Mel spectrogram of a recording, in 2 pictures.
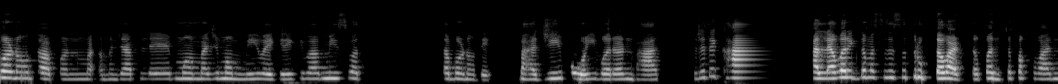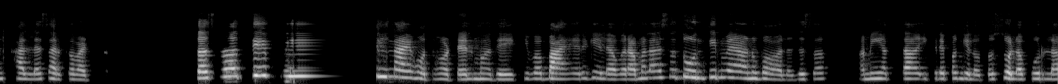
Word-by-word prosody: बनवतो 285 -3 +3
आपण. 245 -1 -5
म्ह 240 -1 -11
म्हणजे 240 +1 -12
आपले 255 +1 -8
म 265 0 -3
माझी 255 0 -7
मम्मी 250 -2 -3
वगैरे 240 -1 -2
किंवा 265 +1 -8
मी 275 0 +1
स्वतः 275 -2 -13
बनवते. 255 - -6 0.3
भाजी, 255 +3 -3
पोळी, 250 -1 +3
वरण, 245 0 -1
भात 225 0 -3 0.4
म्हणजे 305 +4 -8
ते 370 - -14
खा 300 0 +7 0.7
खाल्ल्यावर 280 +3 +8
एकदम 320 +1 -1
असं 315 0 -6
जसं 325 +1 -10
तृप्त 320 -3 +3
वाटतं, 255 -3 +6
पंचपक्वान्न 265 -1 -3
खाल्ल्यासारखं 250 -1 -5
वाटतं. 220 - -8 0.9
तसंच 355 +6 +5
ते 420 0 +10 0.2
फील 385 0 +5 0.7
नाही 330 -3 +3
होत 250 -4 -5
हॉटेलमध्ये 240 0 -3
किंवा 260 0 -8
बाहेर 255 -1 +1
गेल्यावर. 240 -4 -4
आम्हाला 285 +6 -2
असं 330 0 -9
2-3 325 -1 0
वेळा 310 -2 -1
अनुभव 275 -2 -2
आला. 220 -2 -8
जसं 245 +2 -7 0.4
आम्ही 260 +3 -3
आत्ता 260 0 -3
इकडे 255 +1 -7
पण 275 -1 -6
गेलो 245 -4 -5
होतो 225 +2 -8
सोलापूरला 250 -1 -1
260 Hz, 145 wpm, -22 LUFS, 245-285 Hz, 0.9 s, ते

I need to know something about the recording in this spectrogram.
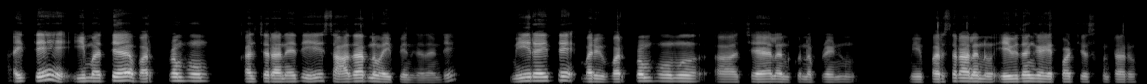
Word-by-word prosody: అయితే 165 +5 +2 0.4
ఈ - - +2
మధ్య 150 +3 +2 0.2
వర్క్ 135 0 -2
ఫ్రామ్ 170 0 0
హోమ్ 165 0 0 0.4
కల్చరనేది 140 +1 +1 0.2
సాధారణం 145 +3 +3
అయిపోయింది 115 -3 -6
కదండీ. 105 +1 -13 0.7
మీరైతే 170 +3 +3 0.2
మరి 140 0 +2 0.2
వర్క్ 130 - 0
ఫ్రమ్ 160 0 +1
హోము 150 -1 -1 0.4
ఆహ్, 120 0 -4
చేయాలనుకున్నప్పుడేం 120 -1 -2 0.7
మీ 120 - -6
పరిసరాలను 140 +2 +2 0.2
ఏ - - +6
విధంగా 145 0 +2
ఏర్పాటు 130 +1 -5
చేసుకుంటారు? 120 -1 -9
140 Hz, 120 wpm, -23 LUFS, 125-150 Hz, 0.7 s, ఏ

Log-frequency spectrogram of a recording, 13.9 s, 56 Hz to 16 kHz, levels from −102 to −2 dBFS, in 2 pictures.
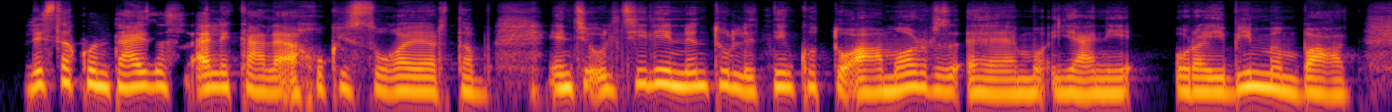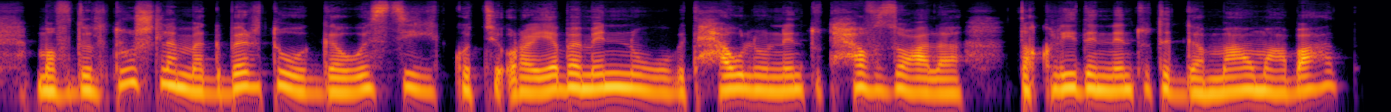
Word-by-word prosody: لسّه 220 +5 +1
كنت 215 -4 +2
عايزة 205 +2 +3
أسألِك 195 -1 +1
على 160 -1 +2
أخوكِ 185 - -3
الصغير، 165 -2 -1
طَب 155 -3 -6 0.3
أنتِ 195 +1 +2
قُلتِ 170 +6 -3
لي 235 0 +3
إن 210 -2 +5
أنتم 215 +2 0
ال2 185 +1 -1
كنتم 195 0 -3
أعمار 165 +6 +3
ظ 170 -1 -3
آمم 150 0 -1
يعني 150 +1 -1 0.2
قريّبين 165 +4 +2
من 175 -4 +2
بعض، 145 -2 -1 0.3
ما 165 - +3
فضلتوش 175 - -3
لمّا 190 -7 +3
كبرتوا 200 +6 -1
واتجوِّزتِ 165 +5 -1 0.2
كنتِ 170 - -4
قريّبة 175 +5 +2
منّه 190 +1 +4
وبتحاولوا 175 +2 0
إن 165 - 0
أنتم 175 +1 -2
تحافظوا 180 -2 -1
على 150 -1 +1 0.3
تقليد 185 +2 0
إن 175 -2 +3
أنتم 175 +2 -2
تتجمَّعوا 160 0 0
مع 165 -2 +1
بعض؟ 185 +7 -2
170 Hz, 175 wpm, -23 LUFS, 155-195 Hz, 0.3 s, إن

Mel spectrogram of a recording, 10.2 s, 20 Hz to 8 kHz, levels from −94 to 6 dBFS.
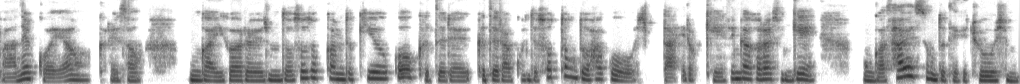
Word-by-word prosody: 많을 195 +11 0
거예요. 155 +7 -3
그래서 75 - -5 0.5
뭔가 165 -2 +2
이거를 155 0 0
좀 165 0 0
더 165 -1 -1
'소속감도 220 -4 +1
키우고 220 - +2
그들의 150 -1 -4
그들하고 170 -1 -1
인제 170 -3 -3
소통도 270 - +1
하고 180 -7 -1
싶다.' - - -3
이렇게 145 0 -4
생각을 215 -3 +3
하신 200 -5 -1
게 180 -3 +2 0.4
뭔가 145 -3 -1
사회성도 260 - +5
되게 145 -2 -6
좋으신 155 -2 +1
170 Hz, 340 characters per minute, -24 LUFS, 150-205 Hz, 0.5 s, 사회성도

